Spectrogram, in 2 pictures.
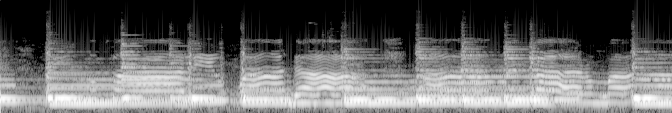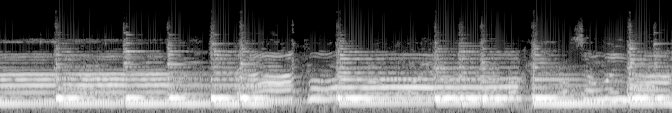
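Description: A ukulele strummed in chords while a voice sings a Tagalog ballad over it, with vibrato on the held notes.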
